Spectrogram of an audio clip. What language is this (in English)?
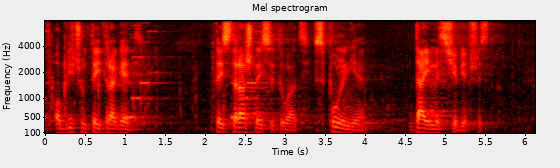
Polish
